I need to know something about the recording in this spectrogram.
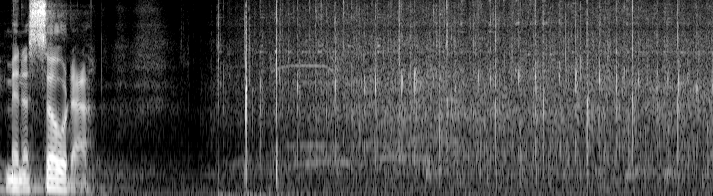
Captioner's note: crowd clapping and cheering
